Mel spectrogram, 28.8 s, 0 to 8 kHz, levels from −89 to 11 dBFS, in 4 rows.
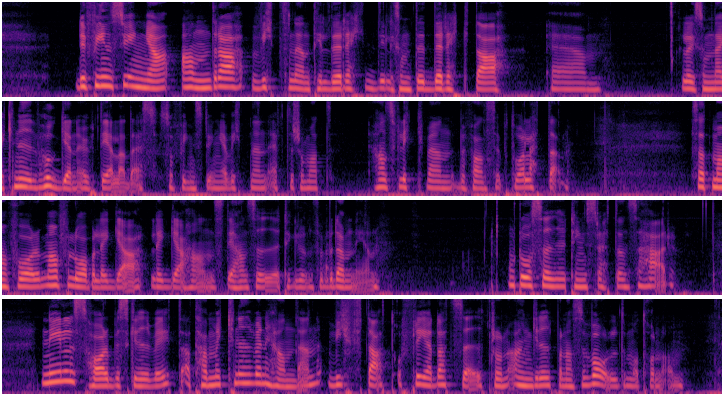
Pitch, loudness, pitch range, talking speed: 180 Hz, -28 LUFS, 170-200 Hz, 150 wpm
